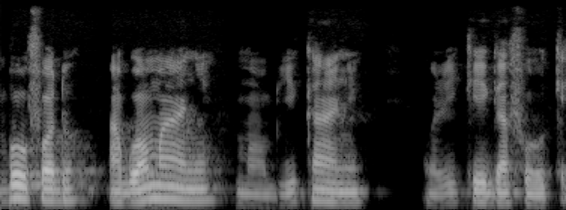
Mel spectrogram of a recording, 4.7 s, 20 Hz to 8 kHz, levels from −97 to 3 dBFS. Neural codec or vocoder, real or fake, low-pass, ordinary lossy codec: none; real; 7.2 kHz; none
